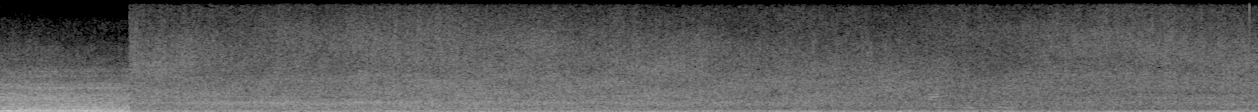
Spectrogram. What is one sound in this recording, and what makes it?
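A jet airliner's engines hum steadily in the distance.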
